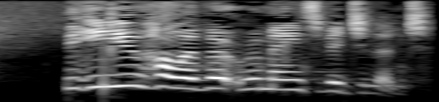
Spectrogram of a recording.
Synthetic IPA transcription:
ðiiːjʉːɦaʊɛvəɹɪmẽɪ̃nzvɪd͡ʒələ̰̃nt

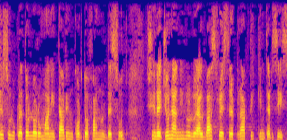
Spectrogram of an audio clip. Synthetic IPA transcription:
e̞sulːukɾət̪o̞ɾilo̞ɾumanit̪aɾʲɨŋko̞rd̪o̞fanuld̪e̞sud̪ʃiɨnre̞d͡ʒiuneanilulujalbast̪ɾujest̪e̞pɾakt̪ikint̪e̞rzis

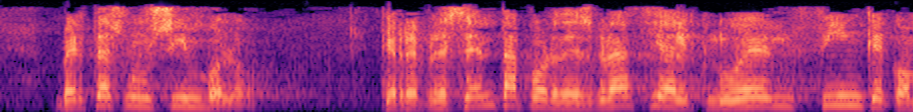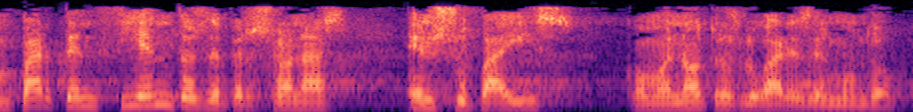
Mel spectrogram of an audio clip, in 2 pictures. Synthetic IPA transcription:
be̞ɾt̪aesunsimbo̞lo̞̰ | ke̞re̞pɾe̞se̞nt̪apo̞ɾð̞e̞zɣɾaθjaelklue̞lfiŋke̞ko̞mpaɾt̪e̞nθje̞nt̪o̞zðe̞pe̞ɾso̞nas | e̞nsupais | ko̞moẽ̞no̞t̪ɾo̞zluɣ̞aɾe̞zð̞e̞lmũnd̪o̰

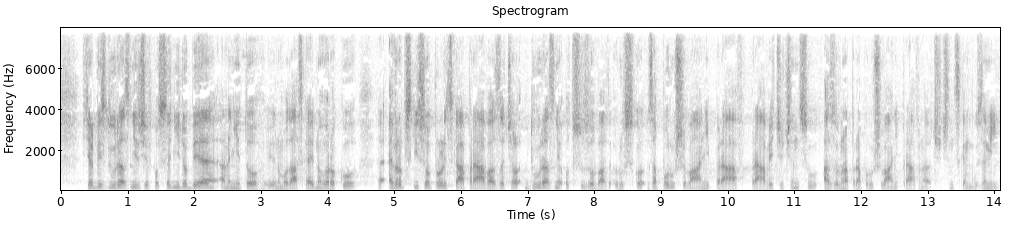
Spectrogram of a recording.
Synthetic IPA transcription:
xcɛlbɪɣzduːɾazɲɪt̪ʒɛfpo̞slɛdɲiːdo̞bjɛa̰nɛɲiːt̪o̞jɛno̞mo̞t̪aːskajɛdno̞ɦoɾo̞ku | ʔɛvɾo̞pskiːsowt̪̚pɾo̞lɪtt͡sskaːpɾaːvazat͡ʃalduːɾazɲɛʔo̞t̪suzo̞vat̪ɾusko̞zapo̞ɾuʃo̞vaːɲiːpɾaːfpɾaːvjɛt͡ʃɛt͡ʃɛnt͡suːʔazɦɾo̞vnanapo̞ɾuʃo̞vaːɲiːpɾa̰ːfna̰t͡ʃɛ̥t͡ʃɛnskɛːmʔuːzɛmiː

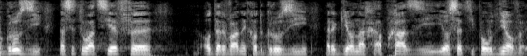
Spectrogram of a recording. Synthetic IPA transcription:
ɡɾuzʲjinasɘt̪uat̪sʲjɛv̥ | ɔd̪ɛɾvanɘxɔd̪ɡɾuzʲjiɾɛɡʲjɔnaxapxazʲjiːɔsɛt̪ʲjipɔwud̪ɲɔvɛ̰j

